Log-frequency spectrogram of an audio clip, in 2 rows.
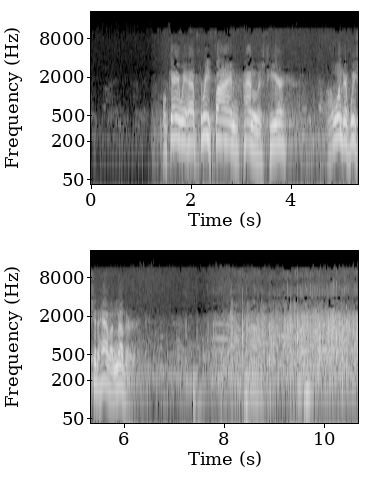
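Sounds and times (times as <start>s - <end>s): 
murmur of voices: 0.0s - 10.6s
speech: 1.4s - 4.0s, 4.7s - 6.3s
audience clapping: 7.2s - 10.6s.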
